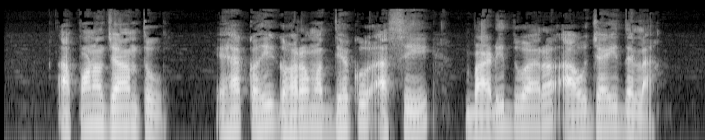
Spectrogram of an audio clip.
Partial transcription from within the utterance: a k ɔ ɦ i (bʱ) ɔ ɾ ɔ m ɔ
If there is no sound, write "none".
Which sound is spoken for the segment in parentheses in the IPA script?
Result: ɡʱ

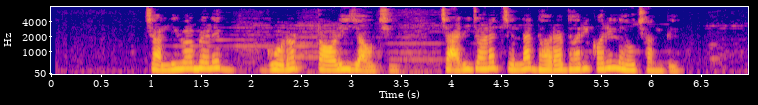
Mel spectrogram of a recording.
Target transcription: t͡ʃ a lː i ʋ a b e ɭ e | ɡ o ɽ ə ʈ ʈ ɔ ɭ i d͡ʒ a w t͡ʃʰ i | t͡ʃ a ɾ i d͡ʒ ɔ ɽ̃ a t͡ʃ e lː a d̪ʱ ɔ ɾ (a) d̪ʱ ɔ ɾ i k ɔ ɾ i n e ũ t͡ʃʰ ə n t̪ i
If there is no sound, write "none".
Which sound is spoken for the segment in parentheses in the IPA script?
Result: a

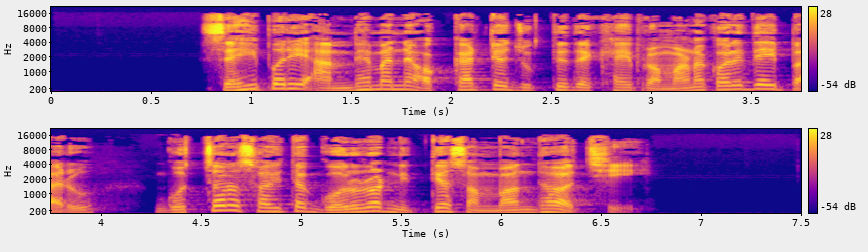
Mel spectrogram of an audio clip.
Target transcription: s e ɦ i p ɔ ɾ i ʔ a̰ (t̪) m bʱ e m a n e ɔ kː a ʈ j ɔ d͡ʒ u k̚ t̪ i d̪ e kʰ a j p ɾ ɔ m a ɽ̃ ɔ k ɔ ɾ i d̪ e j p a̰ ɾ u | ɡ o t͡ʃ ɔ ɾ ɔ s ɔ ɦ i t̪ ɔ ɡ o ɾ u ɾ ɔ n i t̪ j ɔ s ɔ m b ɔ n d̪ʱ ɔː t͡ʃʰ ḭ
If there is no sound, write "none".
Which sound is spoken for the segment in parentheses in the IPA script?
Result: none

